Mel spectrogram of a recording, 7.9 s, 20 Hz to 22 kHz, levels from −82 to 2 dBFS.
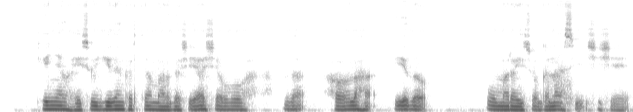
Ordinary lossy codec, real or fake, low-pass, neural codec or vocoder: none; real; none; none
